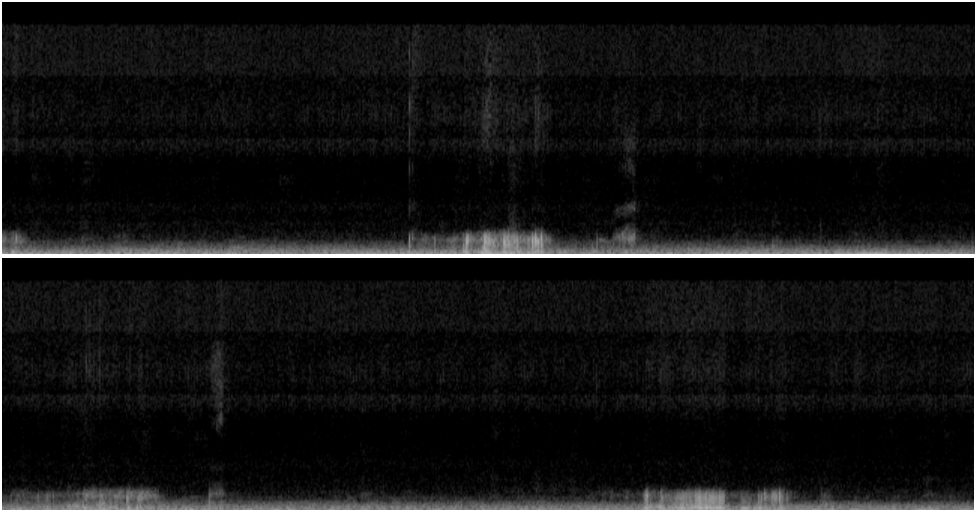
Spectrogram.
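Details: Sleeping long-haired Chihuahua giving mild, gentle snores: soft rattling, pulsed bursts recurring about every five to six seconds, separated by quiet breathing in a small indoor room.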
